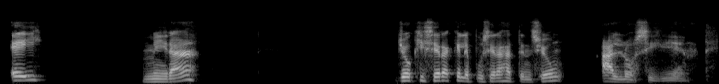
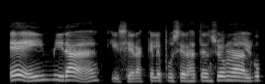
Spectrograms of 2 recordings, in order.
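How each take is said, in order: First: It sounds like a firm call to attention. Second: It sounds warm and encouraging.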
